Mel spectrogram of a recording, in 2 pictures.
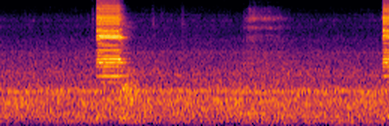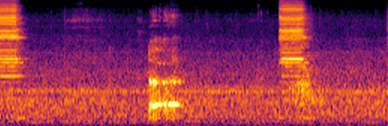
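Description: Dover hydraulic elevator, modernized by ThyssenKrupp, travelling up with a steady hum and a thin constant whine. A short harsh buzz from the car's signal sounds three times, about four seconds apart. A different brief two-note sound comes between the second and third buzz.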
